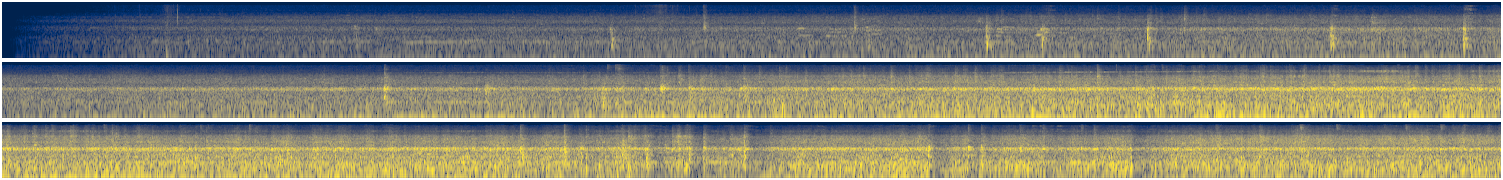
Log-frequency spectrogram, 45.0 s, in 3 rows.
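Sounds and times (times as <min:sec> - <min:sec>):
train wheels clickety-clack: 0:06.0 - 0:07.2, 0:08.2 - 0:08.8, 0:09.8 - 0:15.0, 0:18.1 - 0:44.9.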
